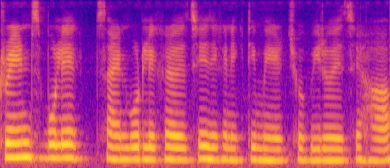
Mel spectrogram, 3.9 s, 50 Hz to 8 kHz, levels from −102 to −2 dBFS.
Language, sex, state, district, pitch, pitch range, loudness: Bengali, female, West Bengal, North 24 Parganas, 210 Hz, 195-220 Hz, -16 LUFS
